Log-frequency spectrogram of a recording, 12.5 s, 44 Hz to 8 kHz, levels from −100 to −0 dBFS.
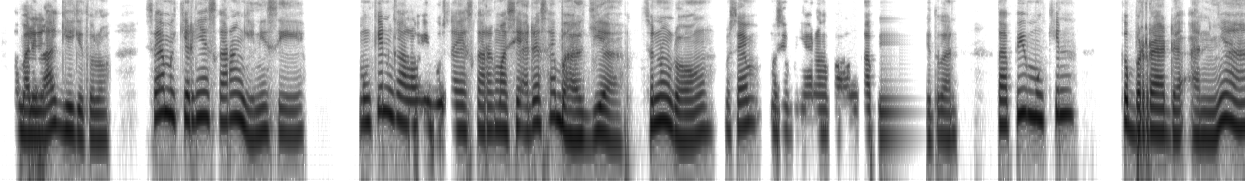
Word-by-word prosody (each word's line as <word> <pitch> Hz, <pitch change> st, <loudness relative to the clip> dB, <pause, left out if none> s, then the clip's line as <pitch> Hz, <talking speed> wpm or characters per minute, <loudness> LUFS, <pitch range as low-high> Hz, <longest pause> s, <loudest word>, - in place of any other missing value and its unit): kembali 165 Hz, -2 st, +2 dB
lagi 190 Hz, +2 st, +2 dB
gitu 155 Hz, -1 st, -2 dB
loh. 150 Hz, 0 st, -4 dB, 0.3 s
Saya 300 Hz, +3 st, +2 dB
mikirnya 275 Hz, -1 st, +3 dB
sekarang 255 Hz, -1 st, +1 dB
gini 175 Hz, +2 st, -1 dB
sih, 170 Hz, -1 st, -6 dB, 0.6 s
mungkin 270 Hz, +8 st, +1 dB
kalau 235 Hz, -6 st, +1 dB
ibu 210 Hz, -2 st, -2 dB
saya 195 Hz, -1 st, -3 dB
sekarang 190 Hz, -1 st, -3 dB
masih 190 Hz, +1 st, -1 dB
ada 225 Hz, +5 st, +1 dB
saya 275 Hz, +2 st, 0 dB
bahagia, 155 Hz, -, +2 dB, 0.2 s
senang 235 Hz, +2 st, +5 dB
dong, 165 Hz, +1 st, 0 dB, 0.2 s
maksudnya 215 Hz, +5 st, -3 dB
masih 180 Hz, 0 st, -8 dB
punya 175 Hz, 0 st, -17 dB
orang 175 Hz, 0 st, -6 dB
tua 165 Hz, -, -10 dB
lengkap 175 Hz, 0 st, -9 dB, 0.5 s
gitu 155 Hz, +1 st, -8 dB
kan, 155 Hz, 0 st, -4 dB, 0.4 s
tapi 220 Hz, +6 st, +1 dB
mungkin 280 Hz, +2 st, +3 dB, 0.6 s
keberadaannya, 180 Hz, +1 st, +2 dB
185 Hz, 150 wpm, -19 LUFS, 170-235 Hz, 0.6 s, senang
